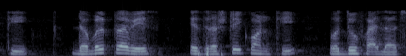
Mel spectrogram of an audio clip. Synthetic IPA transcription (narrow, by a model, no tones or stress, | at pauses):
t̪ʰi | ɖəbəlpɾəʋeʃ | ed̪ɾəʃʈikɔɳt̪ʰi | ʋəd̪ʱufajd̪at͡ʃʰ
